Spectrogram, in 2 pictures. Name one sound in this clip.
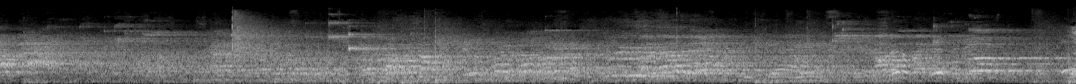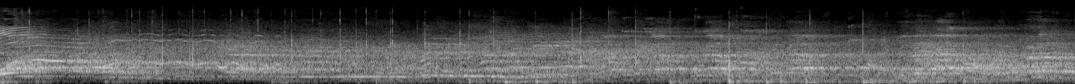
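Players and onlookers call out and talk across a large echoing gym.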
